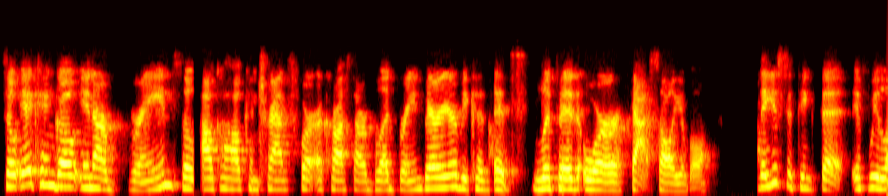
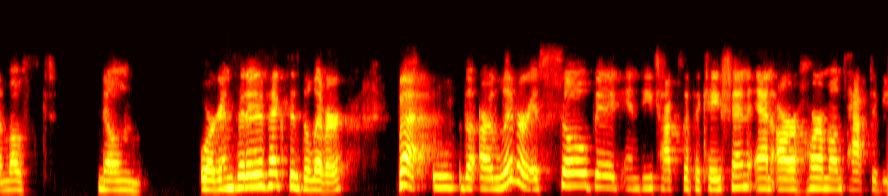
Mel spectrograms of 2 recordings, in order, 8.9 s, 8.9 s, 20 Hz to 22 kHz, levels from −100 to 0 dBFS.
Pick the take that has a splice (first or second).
first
